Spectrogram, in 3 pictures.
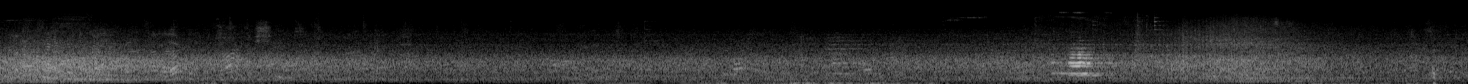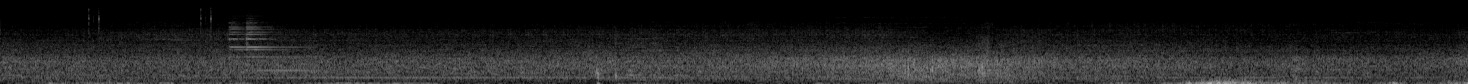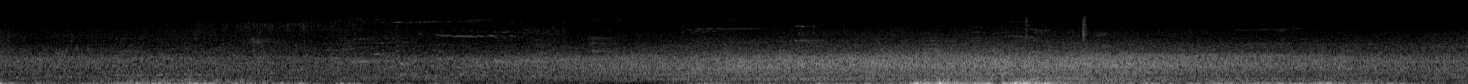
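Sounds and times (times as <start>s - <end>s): city street traffic hum: 0.0s - 44.0s.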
